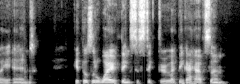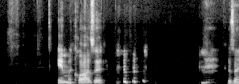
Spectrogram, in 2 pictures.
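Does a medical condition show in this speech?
No.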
